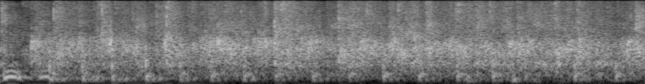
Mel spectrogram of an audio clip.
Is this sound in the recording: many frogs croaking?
no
